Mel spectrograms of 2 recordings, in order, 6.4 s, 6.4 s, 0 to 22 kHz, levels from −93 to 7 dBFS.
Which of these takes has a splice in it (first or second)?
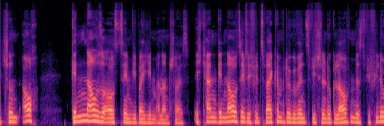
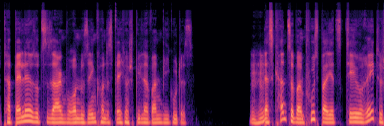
first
